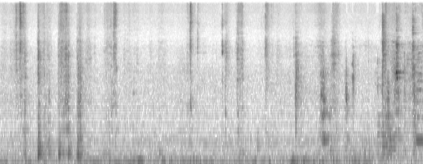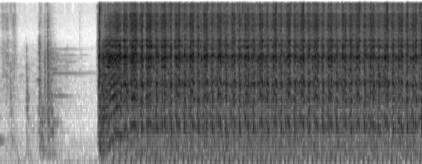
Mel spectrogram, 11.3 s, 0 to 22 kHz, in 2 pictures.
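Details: White Outdoor LT542G riding mower twin in a cold shop, running rough, drinking gas and putting fuel in the oil: quiet, then it fires and runs loud and ragged with an uneven, erratic beat. The carburetor main jet was found missing.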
